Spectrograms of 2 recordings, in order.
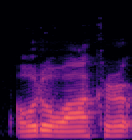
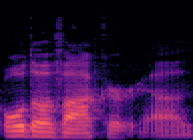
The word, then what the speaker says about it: Odoacer: Odoacer or Odovaker. It's pronounced both ways. Sometimes it's spelled with a V.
